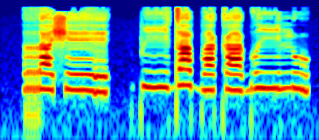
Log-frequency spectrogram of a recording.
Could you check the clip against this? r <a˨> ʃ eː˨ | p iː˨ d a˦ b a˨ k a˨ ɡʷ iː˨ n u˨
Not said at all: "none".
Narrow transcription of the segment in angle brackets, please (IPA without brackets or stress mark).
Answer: a˨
